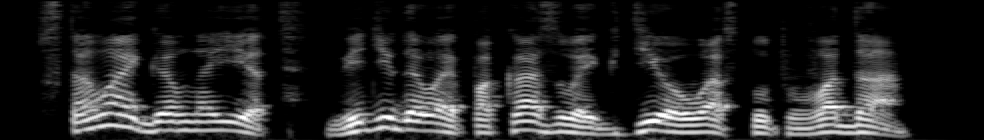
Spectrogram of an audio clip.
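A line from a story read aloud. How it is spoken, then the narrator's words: Loud command. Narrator (Russian): громко скомандовал Арман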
